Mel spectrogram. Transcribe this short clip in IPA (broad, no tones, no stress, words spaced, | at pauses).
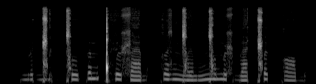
bøɡ͡ǁipǀu pømǃʰyʂæb kːɵzŋ͡ǀøm ŋ͡ǀumøʂbæ ǁøkːɔb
